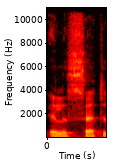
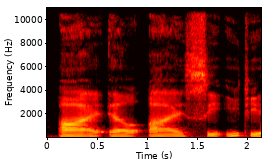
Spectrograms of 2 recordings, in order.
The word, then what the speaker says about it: Ilicet: Ilicet is spelt I L I C E T. It is a Latin word. I L I C E T. Ilicet.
